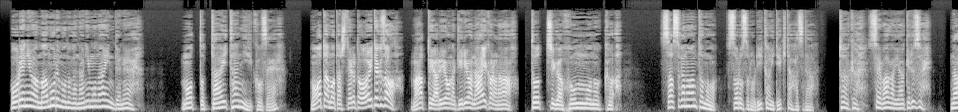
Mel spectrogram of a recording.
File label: japanese video games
